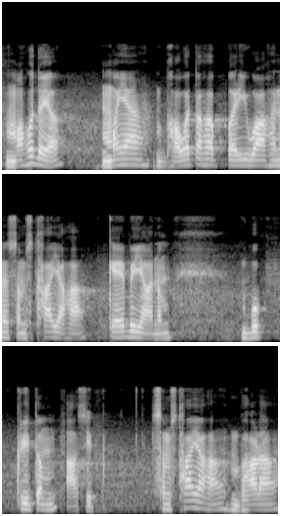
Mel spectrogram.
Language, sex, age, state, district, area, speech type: Sanskrit, male, 18-30, Manipur, Kangpokpi, rural, spontaneous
